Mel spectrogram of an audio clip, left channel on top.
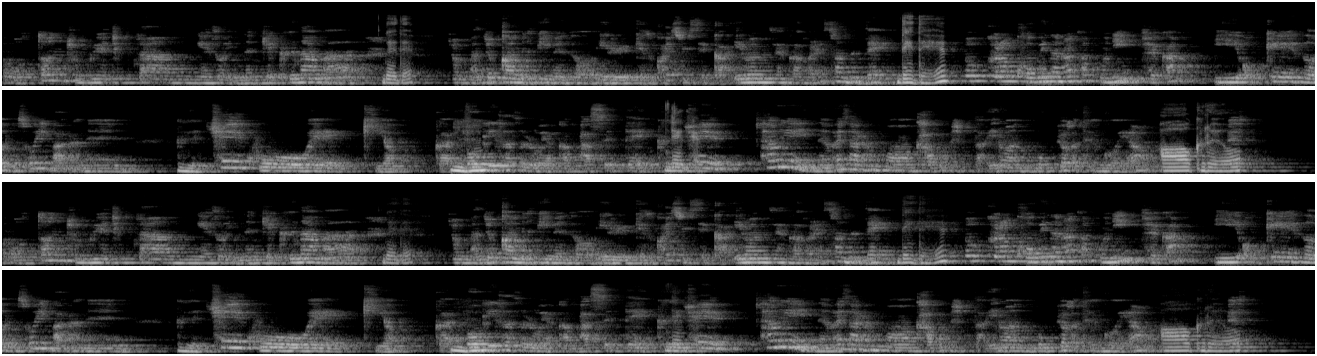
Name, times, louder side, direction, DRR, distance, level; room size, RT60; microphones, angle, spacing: voice 1, 0.0-3.8 4.5-8.9 9.6-11.8 12.1-14.4 14.9-17.1 17.5-20.3 20.7-24.6 25.4-25.5, right 1 dB, ahead, -2 dB, 5.0 m, -28 dB
voice 2, 3.8-4.1 8.9-9.5 14.9-15.1 17.6-18.0 19.8-20.1 24.7-25.5, left 4 dB, 70° left, 12 dB, 0.7 m, -23 dB
21.5 x 8.5 x 7.2 m, 1.1 s
head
